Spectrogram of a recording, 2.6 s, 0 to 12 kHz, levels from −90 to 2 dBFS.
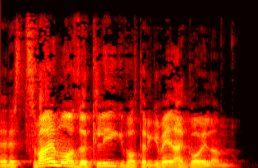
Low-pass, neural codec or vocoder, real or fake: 10.8 kHz; none; real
